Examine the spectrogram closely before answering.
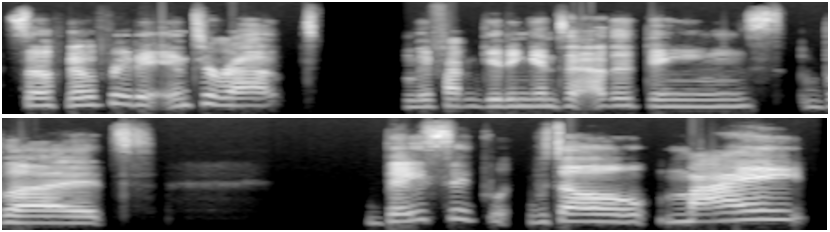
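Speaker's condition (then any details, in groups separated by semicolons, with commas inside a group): No condition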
